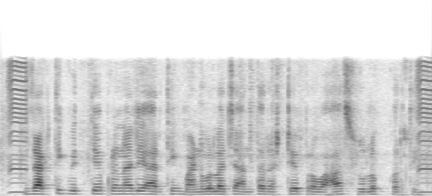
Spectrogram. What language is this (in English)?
Marathi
